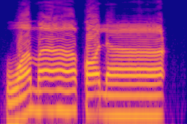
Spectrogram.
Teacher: So make sure to read heavy sound on the qaf and light sound on the lam.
